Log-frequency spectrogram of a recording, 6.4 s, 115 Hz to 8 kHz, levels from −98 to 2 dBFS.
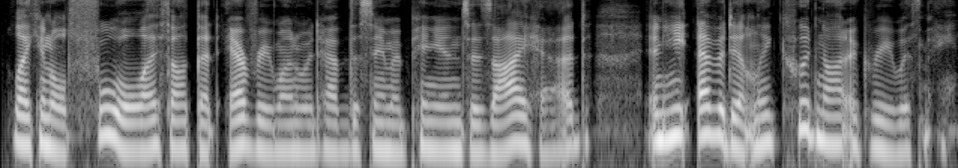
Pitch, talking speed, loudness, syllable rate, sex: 195 Hz, 235 wpm, -18 LUFS, 5.9 syllables/s, female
